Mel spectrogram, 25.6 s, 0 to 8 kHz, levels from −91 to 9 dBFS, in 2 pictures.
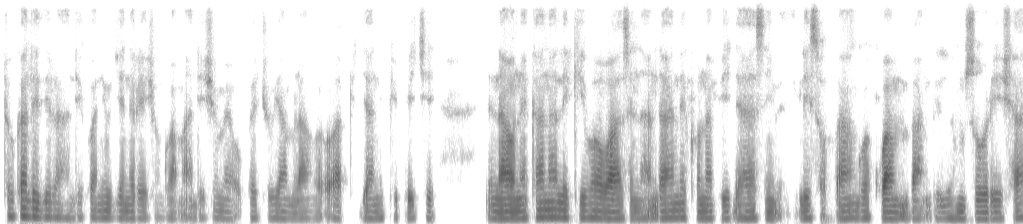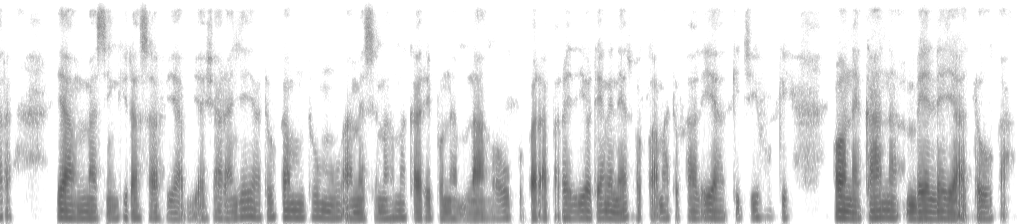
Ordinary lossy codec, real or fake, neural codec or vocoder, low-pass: Opus, 16 kbps; fake; codec, 16 kHz in and 24 kHz out, 1 kbps, XY-Tokenizer; 7.2 kHz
